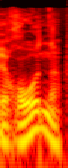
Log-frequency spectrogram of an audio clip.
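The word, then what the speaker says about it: Rone: bah pourquoi pas choisir ce nouvel album de Rhône, euh, Rhône, Rhône, j'arrive jamais à le prononcer bien, c'est Rhône.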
